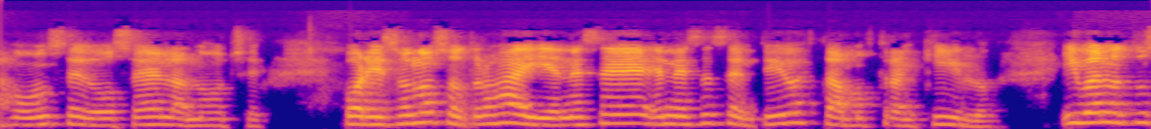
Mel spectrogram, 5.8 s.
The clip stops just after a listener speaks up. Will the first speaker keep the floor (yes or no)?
yes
